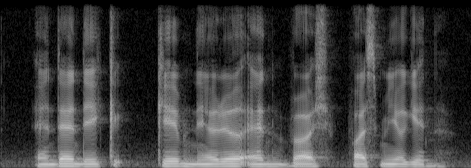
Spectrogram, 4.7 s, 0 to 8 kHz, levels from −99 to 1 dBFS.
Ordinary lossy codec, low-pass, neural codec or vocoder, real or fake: none; none; none; real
